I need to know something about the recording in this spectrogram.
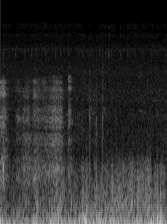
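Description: Wind buffeting the microphone over the low road rumble of a slow-moving ute, with a few brief knocks.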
